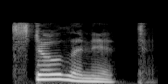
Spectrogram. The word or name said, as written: stolonate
